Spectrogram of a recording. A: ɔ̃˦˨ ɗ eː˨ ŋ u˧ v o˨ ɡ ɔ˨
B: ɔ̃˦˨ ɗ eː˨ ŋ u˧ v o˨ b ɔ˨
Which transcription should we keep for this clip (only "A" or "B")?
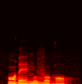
A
